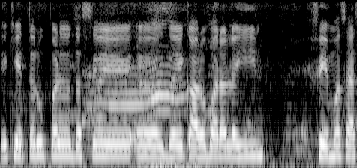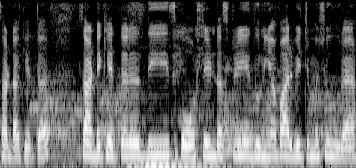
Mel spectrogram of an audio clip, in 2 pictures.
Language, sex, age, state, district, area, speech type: Punjabi, female, 30-45, Punjab, Jalandhar, urban, spontaneous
